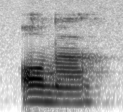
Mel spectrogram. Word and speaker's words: honour: Honest, honour. Both are without an H.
